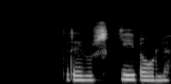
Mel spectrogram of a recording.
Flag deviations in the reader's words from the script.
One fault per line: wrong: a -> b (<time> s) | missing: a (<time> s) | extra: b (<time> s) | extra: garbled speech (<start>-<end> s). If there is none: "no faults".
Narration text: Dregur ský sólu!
no faults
